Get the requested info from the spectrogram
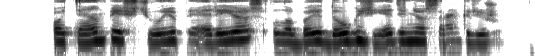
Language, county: Lithuanian, Šiauliai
